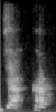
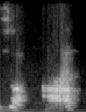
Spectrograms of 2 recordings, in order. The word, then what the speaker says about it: zakat: Kemudian Z dilafalkan Z begitu ya, bukan J, jadi bukan jakat tapi zakat begitu.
